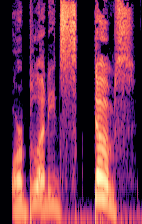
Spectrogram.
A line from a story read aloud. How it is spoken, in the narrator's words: Eddie screamed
